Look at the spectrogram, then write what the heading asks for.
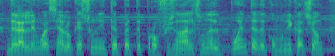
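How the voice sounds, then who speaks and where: A man with a Mexican accent voicing a deaf guest's words as an interpreter in a TV interview, steady and first-person with many "eh" fillers. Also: on the high side, very fast, faint music behind.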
